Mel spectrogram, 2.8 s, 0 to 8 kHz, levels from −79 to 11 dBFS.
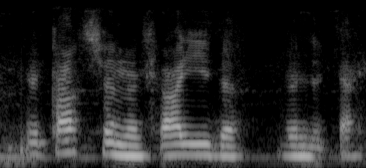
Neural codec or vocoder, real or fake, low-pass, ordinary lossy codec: codec, 44.1 kHz, 1.7 kbps, Pupu-Codec; fake; 7.2 kHz; Opus, 32 kbps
